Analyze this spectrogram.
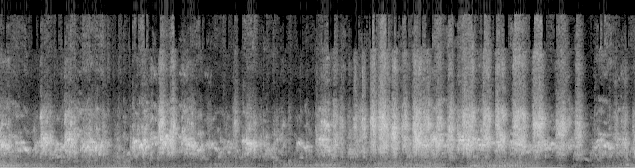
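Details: Feeding budgerigars, given seeds and vegetables, warble in rapid high twitters and harsh chirps that come in surging waves, with a soft low hum beneath.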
